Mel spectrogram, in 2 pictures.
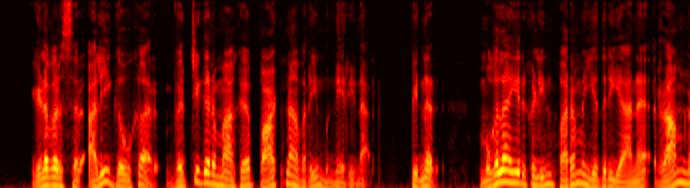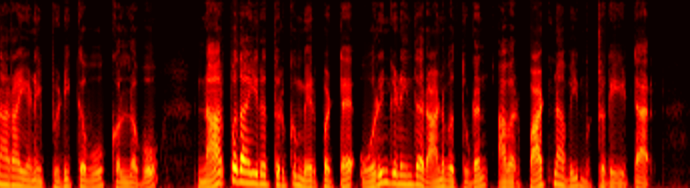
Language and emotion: Tamil, neutral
